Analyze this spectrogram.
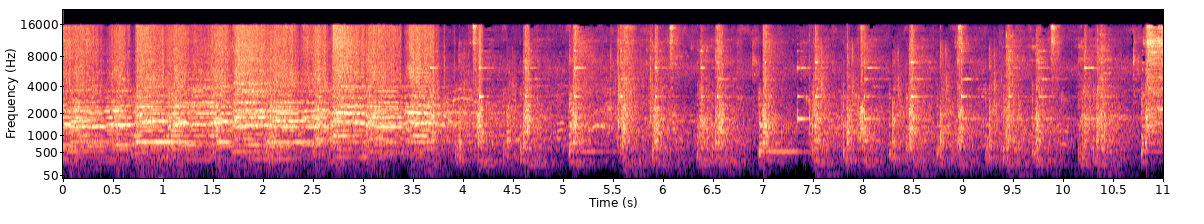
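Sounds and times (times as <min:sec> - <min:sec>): brass: 0:00.0 - 0:04.4
scattered pitched notes: 0:00.0 - 0:07.5
sharp percussion knocks: 0:03.5 - 0:11.0.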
